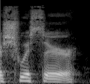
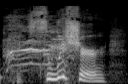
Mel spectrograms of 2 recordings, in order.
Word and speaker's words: Swisher: On the Pivot podcast, Kara Swisser, sorry, I said her name wrong. Kara Swisher, I can't say her name. Swisher.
